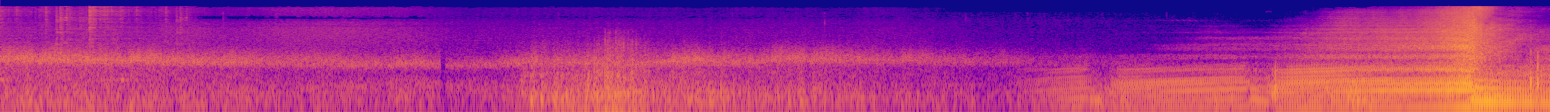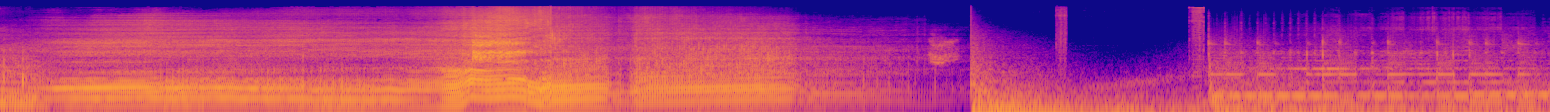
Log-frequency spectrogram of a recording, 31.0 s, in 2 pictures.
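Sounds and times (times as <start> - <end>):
motorcycle engine accelerating: 10.3 - 24.6
sudden low boom: 25.2 - 29.9.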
